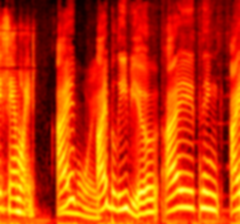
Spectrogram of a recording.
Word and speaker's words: Samoyed: I say Samoyed. I believe you. I think it needs to come with a little pronunciation card.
